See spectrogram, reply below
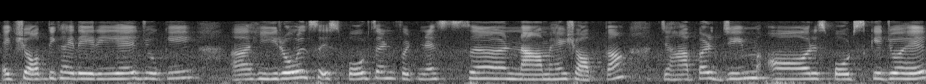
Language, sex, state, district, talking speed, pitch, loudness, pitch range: Hindi, female, Chhattisgarh, Raigarh, 155 wpm, 260 Hz, -15 LUFS, 245-275 Hz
